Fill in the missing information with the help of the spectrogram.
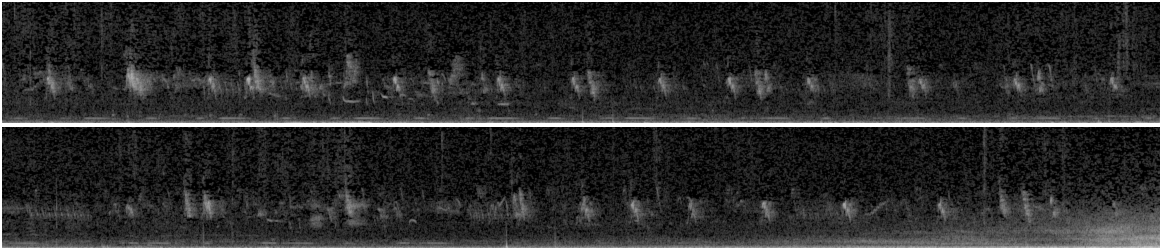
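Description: Faint outdoor birdsong: small birds giving short high chirps again and again, with a lower repeated call in the background for much of the time, over a low rumble of wind. A rushing noise swells near the end.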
